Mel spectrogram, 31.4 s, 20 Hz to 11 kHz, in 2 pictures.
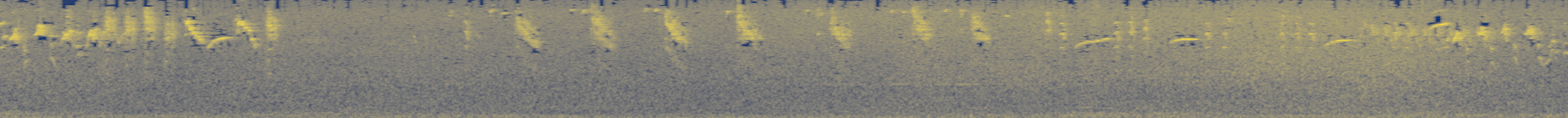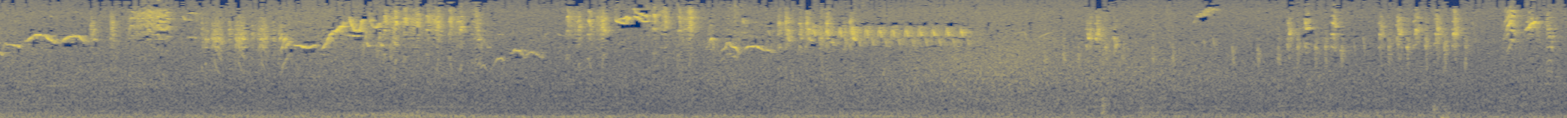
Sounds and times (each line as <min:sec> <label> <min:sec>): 0:00.0 wind 0:31.3
0:08.2 bird was singing 0:25.5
